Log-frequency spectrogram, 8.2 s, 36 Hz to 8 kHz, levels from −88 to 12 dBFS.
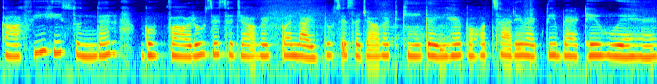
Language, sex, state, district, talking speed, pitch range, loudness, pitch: Hindi, female, Chhattisgarh, Balrampur, 140 wpm, 220-240 Hz, -16 LUFS, 230 Hz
